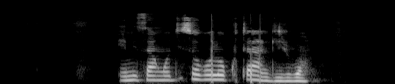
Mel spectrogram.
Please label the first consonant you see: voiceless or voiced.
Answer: voiced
